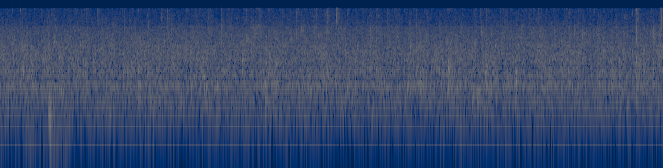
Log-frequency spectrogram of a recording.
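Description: Chicken wings frying in hot oil: a steady crackling sizzle of many small pops.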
